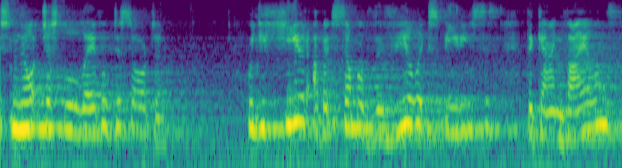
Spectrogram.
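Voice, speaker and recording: A woman with a Glasgow accent speaks at a fairly high pitch, her intonation fairly even, with audible room echo and noticeable background noise. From Scotland, Glasgow. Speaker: politician. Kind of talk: conference speech. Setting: conference hall with audience. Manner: fast.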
